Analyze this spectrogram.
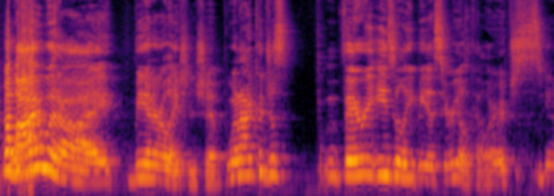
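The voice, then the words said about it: Sarcastic tone of voice. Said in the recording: “being sarcastic ... the sarcasm in my voice”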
